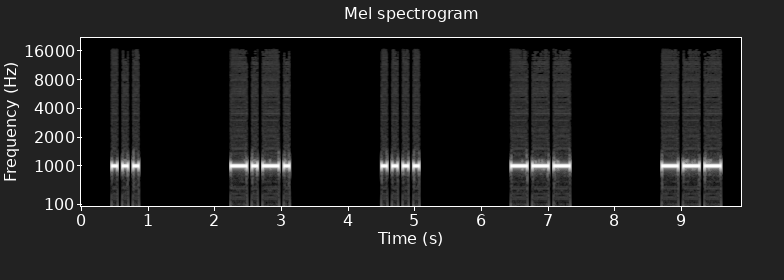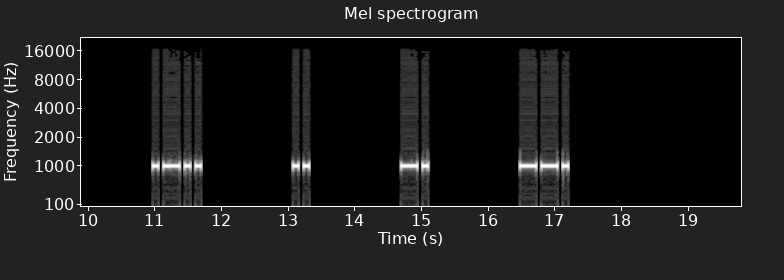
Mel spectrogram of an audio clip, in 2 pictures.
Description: Morse code, heard as a keyed tone, about 15 wpm, spaced as for 5 wpm, 1000 Hz. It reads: SCHOOLING
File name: qotdfiles / 5wpm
